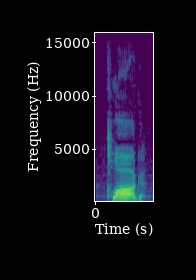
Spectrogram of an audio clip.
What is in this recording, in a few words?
"clog", English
